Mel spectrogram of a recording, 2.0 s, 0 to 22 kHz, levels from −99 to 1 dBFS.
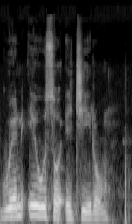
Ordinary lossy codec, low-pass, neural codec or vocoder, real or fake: MP3, 96 kbps; 19.8 kHz; vocoder, 44.1 kHz, 128 mel bands every 512 samples, BigVGAN v2; fake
